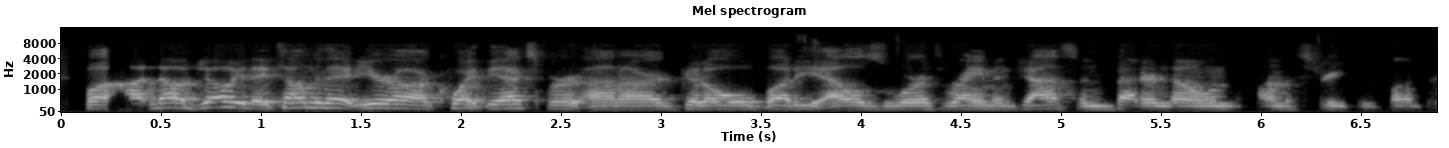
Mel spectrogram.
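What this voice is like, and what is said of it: American Midwest accent. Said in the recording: “I got a stupid Midwest accent”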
